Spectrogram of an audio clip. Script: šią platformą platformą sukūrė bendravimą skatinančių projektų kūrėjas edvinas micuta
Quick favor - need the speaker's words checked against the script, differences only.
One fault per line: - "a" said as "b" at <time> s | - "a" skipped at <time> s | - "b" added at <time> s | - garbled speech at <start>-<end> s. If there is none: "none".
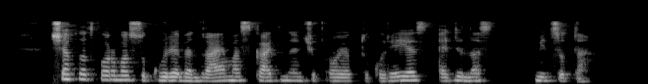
- "platformą" skipped at 1.3 s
